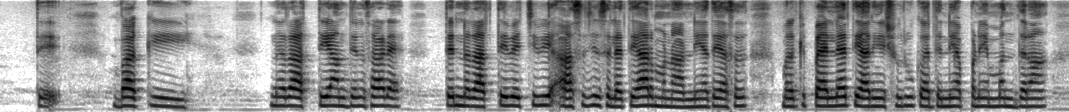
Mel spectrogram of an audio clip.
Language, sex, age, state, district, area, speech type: Dogri, female, 30-45, Jammu and Kashmir, Samba, rural, spontaneous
